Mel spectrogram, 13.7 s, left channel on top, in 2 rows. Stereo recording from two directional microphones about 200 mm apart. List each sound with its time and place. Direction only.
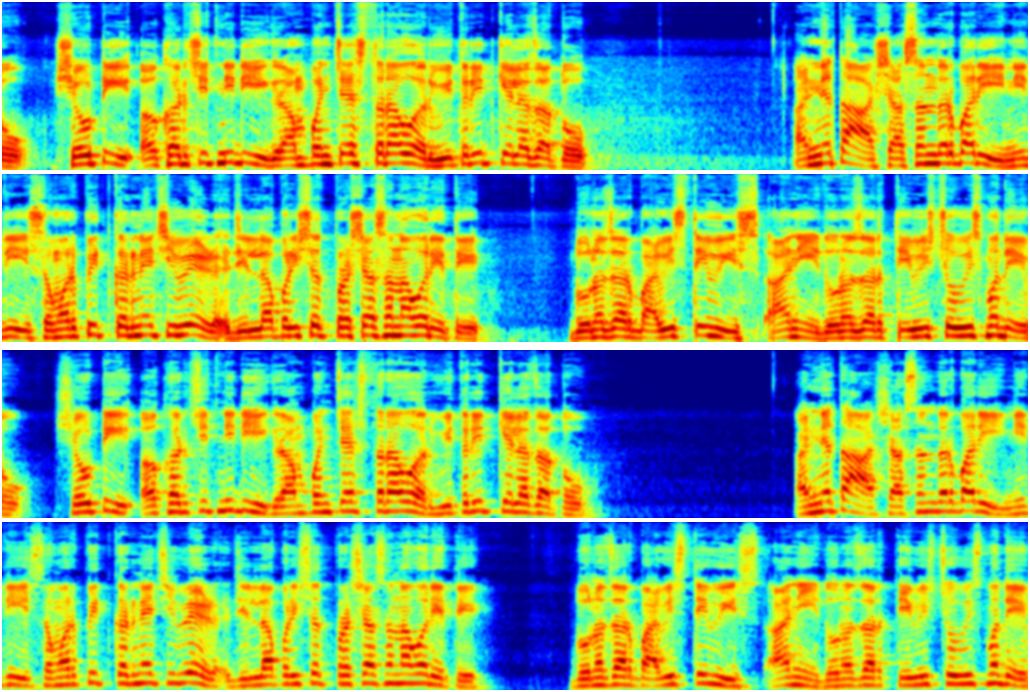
0.0 s speech: 40° left (ahead or behind)
5.4 s speech: 40° left (ahead or behind)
